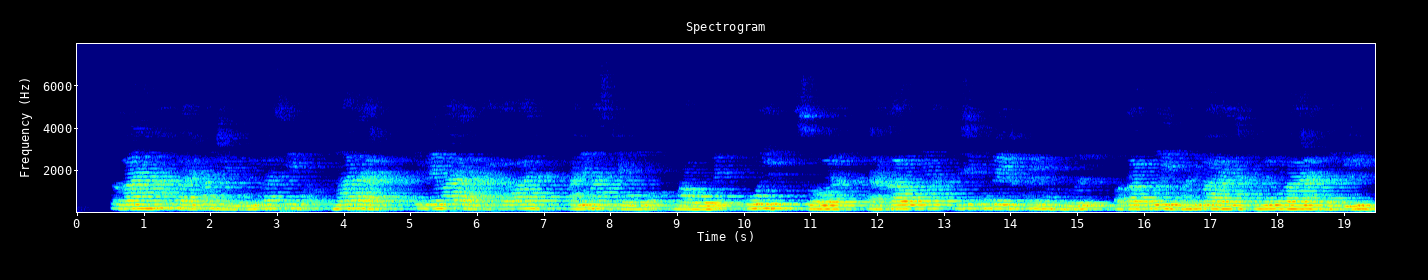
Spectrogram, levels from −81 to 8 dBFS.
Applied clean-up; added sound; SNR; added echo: none; none; none; reverberation time 2.0 s.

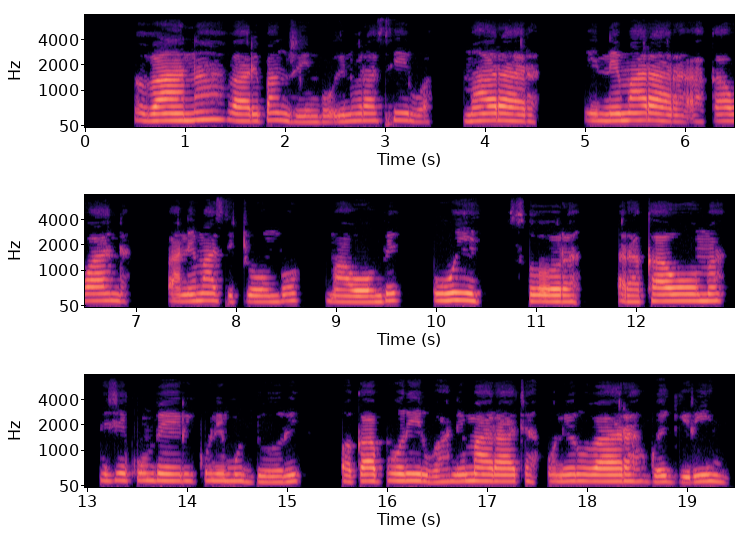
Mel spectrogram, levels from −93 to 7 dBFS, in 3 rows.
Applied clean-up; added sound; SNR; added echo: none; none; none; none.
